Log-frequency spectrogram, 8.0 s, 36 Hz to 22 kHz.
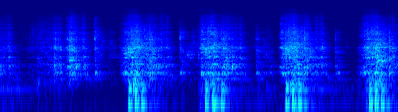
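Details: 1988 MTD garden tiller that hadn't run in decades, given fresh fuel and choke: four rasping recoil pulls about 1.5 seconds apart, each with a short churn and no firing, so it cranks but won't start. The spark plug is checked next.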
